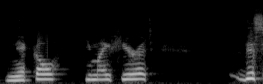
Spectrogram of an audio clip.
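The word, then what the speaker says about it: NCCL: It's pronounced nickel.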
